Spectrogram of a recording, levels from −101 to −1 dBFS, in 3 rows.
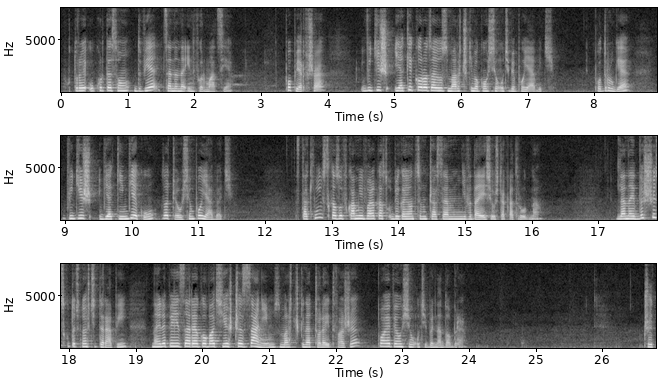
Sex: female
